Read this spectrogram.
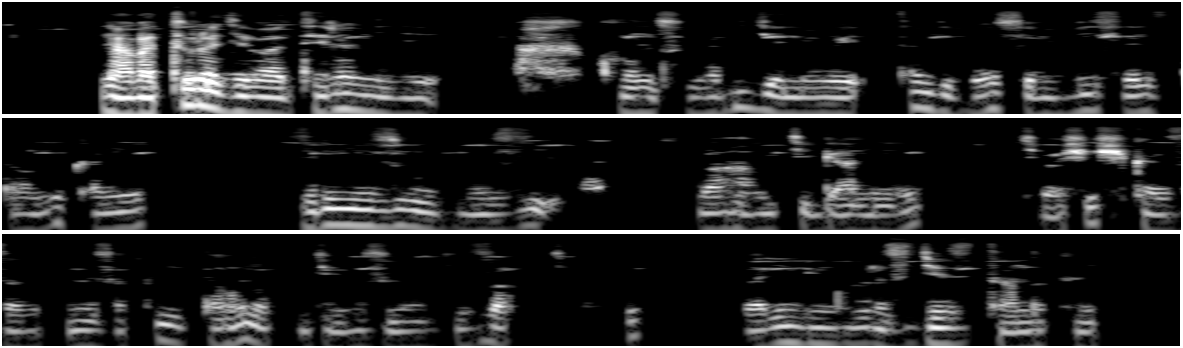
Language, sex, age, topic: Kinyarwanda, male, 18-24, health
